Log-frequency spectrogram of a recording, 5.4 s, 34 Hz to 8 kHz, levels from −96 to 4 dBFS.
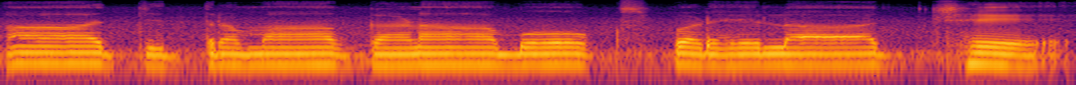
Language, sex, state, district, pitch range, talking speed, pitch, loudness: Gujarati, male, Gujarat, Gandhinagar, 125-130 Hz, 65 wpm, 125 Hz, -15 LUFS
